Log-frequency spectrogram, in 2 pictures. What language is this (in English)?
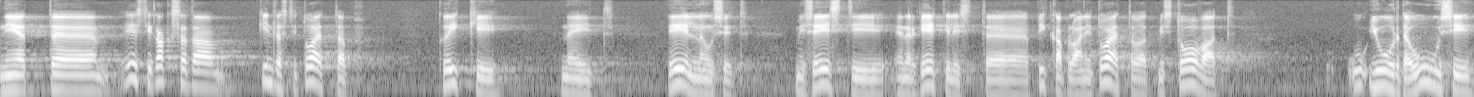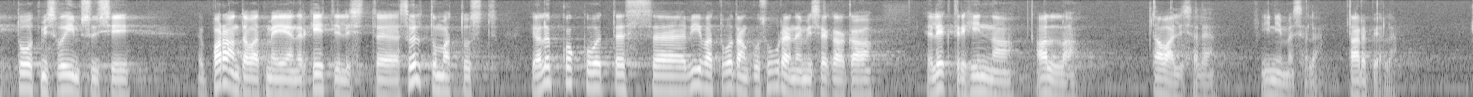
Estonian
